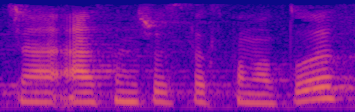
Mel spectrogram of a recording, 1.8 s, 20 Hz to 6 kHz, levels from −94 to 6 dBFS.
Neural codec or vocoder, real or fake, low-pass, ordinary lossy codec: none; real; 5.4 kHz; MP3, 32 kbps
